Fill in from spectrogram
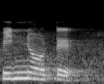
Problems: none marked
